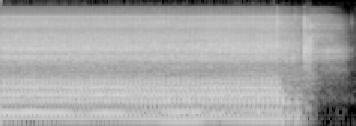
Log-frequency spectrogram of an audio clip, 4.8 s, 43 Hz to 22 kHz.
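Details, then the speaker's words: Honda CRF300 Rally at idle after replacing the cam chain, tensioner and follower, with new oil and coolant (earlier noise came when hot on overrun at low revs; valve clearances were fine): even steady tick-over, no top-end clatter, shuts off cleanly; sounds fine, ride untested. "It sounds fine, but I won't know until I ride it, which I hopefully will do this afternoon."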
